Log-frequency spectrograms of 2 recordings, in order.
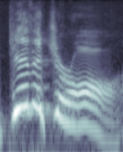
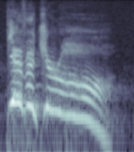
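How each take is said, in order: First: Rally the team with a loud push; loud urging. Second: A slow high plea to the team; high drawn-out plea. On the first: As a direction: give it your all, pushed out loud. Urging players to give everything. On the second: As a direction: give it your all, higher and slow. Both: Real, not acted.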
